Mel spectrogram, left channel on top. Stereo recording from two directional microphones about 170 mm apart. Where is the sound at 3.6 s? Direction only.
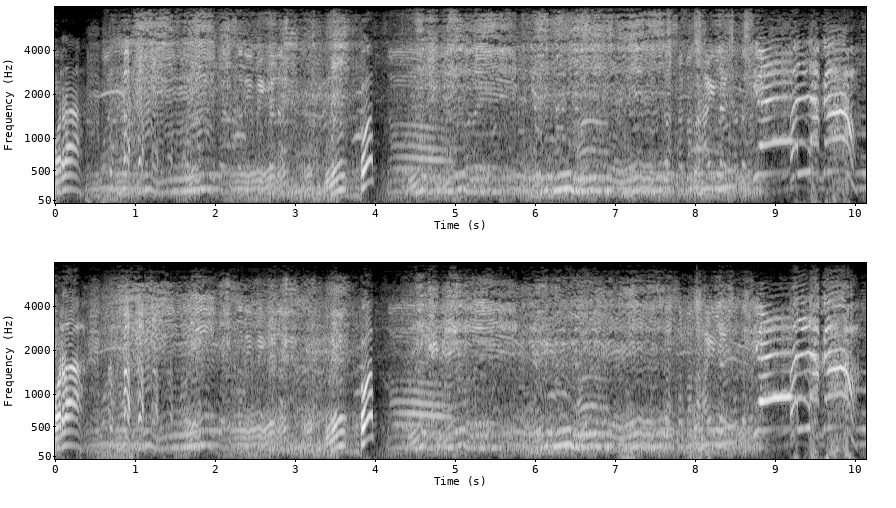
Centre (ahead or behind).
